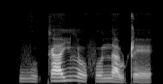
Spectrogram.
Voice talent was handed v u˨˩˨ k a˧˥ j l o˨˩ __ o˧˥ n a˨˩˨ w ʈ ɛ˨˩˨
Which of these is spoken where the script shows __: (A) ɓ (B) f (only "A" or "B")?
B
